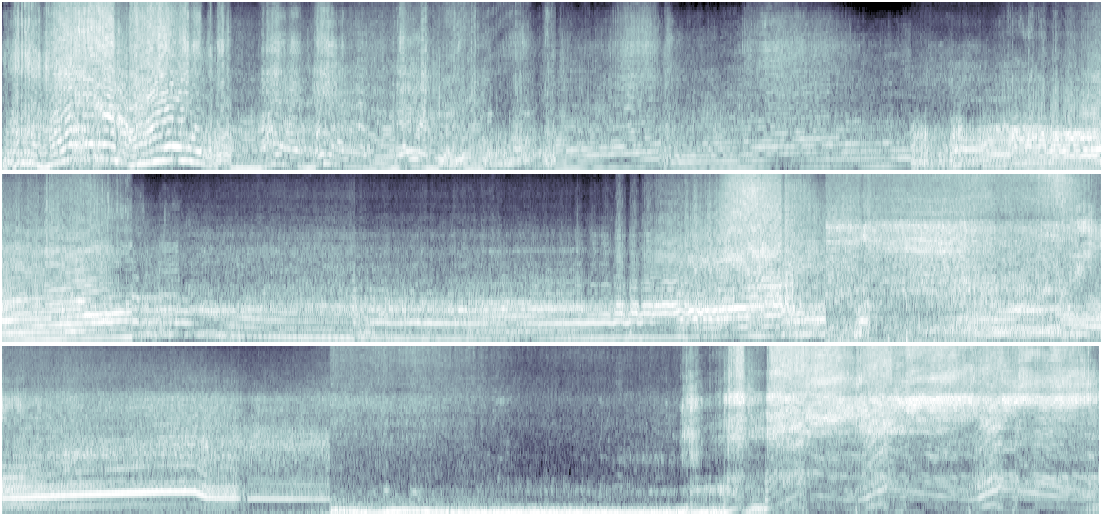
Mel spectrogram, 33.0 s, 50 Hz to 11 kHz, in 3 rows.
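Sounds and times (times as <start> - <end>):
car engine revving: 16.6 - 32.9.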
